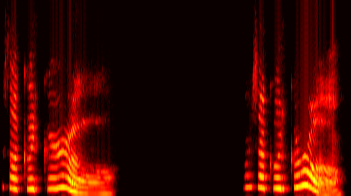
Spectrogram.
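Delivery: high, slow sing-song to the puppies. Real, not acted. Greeting newborn puppies in high baby talk. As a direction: coo at them like babies. Praising puppy.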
